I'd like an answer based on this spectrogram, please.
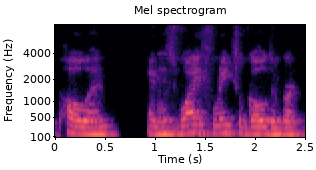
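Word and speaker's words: Polin: This is John, I think you pronounce the name Poland, and his wife, Rachel Goldenberg Poland.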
